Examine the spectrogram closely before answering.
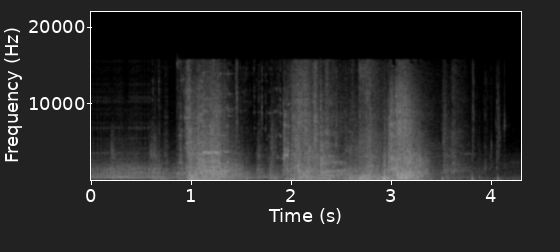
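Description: A metal vent grate creaks and is wrenched loose with a loud clatter.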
